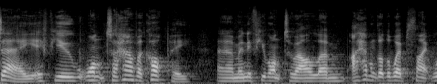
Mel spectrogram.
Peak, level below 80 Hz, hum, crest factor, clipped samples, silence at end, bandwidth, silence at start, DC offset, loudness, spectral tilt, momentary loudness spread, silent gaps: -2 dBFS; -48 dBFS; none; 18 dB; under 0.1%; 0 s; 16.5 kHz; 0 s; under 0.1%; -22 LUFS; -4.5 dB/octave; 7 LU; none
